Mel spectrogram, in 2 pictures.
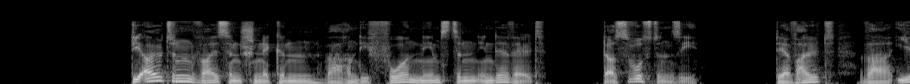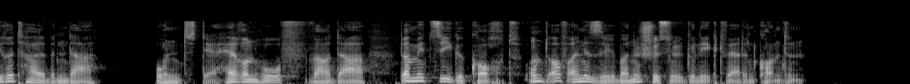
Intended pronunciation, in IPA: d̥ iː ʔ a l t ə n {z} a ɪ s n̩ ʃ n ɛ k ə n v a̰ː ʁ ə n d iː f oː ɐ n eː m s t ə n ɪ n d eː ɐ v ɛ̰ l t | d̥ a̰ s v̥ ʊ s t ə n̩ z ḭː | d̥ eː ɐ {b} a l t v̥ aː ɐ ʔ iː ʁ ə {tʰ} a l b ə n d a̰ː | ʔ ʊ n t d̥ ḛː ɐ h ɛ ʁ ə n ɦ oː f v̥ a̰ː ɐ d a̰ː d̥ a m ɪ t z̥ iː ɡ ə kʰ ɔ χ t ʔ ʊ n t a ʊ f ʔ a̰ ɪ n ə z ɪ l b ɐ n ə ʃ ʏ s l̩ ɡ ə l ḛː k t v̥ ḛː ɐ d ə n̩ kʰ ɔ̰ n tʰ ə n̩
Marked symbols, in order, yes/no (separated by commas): no, no, yes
